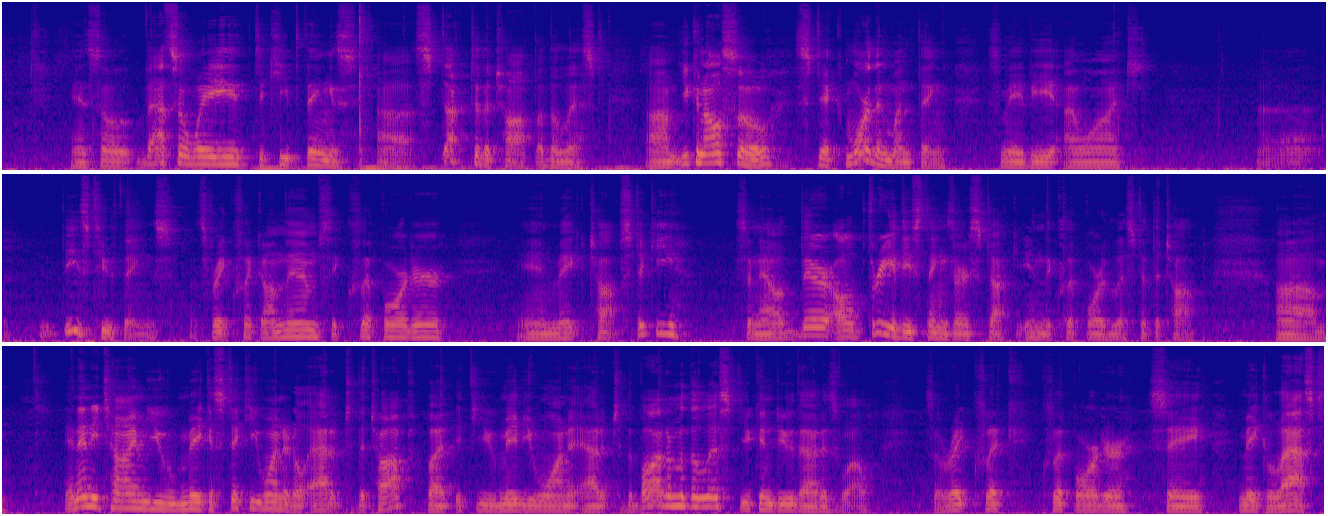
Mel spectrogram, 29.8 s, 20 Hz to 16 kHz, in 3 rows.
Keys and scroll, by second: 0.9 Home, 1.9 Up, 2.0 Up, 2.7 BackSpace, 4.6 alt+`.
